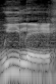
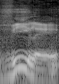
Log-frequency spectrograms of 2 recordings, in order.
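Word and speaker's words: Wille: this group known as ville i don't like pronouncing wheeler because that sounds like willy and that sounds like a person's name but it's pronounced vile or like the german word for soul like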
